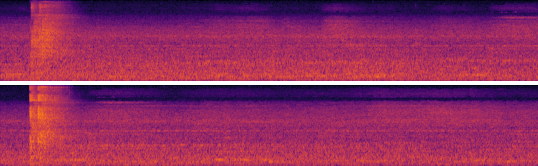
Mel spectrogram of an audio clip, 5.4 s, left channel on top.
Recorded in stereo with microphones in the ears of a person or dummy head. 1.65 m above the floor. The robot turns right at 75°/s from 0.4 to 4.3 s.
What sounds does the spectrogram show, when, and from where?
0.3 s breaking glass: 65° right (ahead or behind), 4 m; by 0.7 s 55° right (ahead or behind), 4 m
